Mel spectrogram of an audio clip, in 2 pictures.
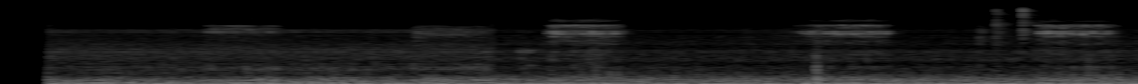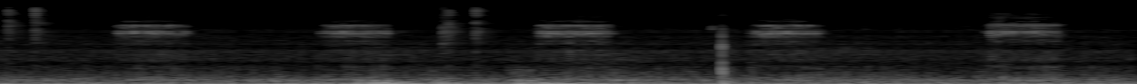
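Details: Cat about five months old, found in the forest, purring affectionately with its owner: a steady low rumble throughout, with faint repeated high ticking sounds above it.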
